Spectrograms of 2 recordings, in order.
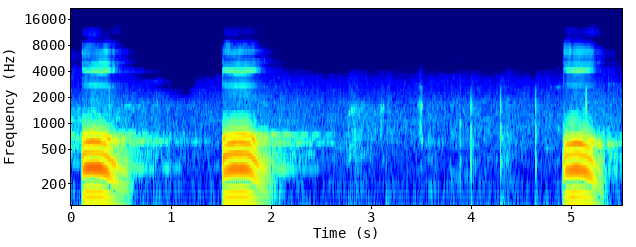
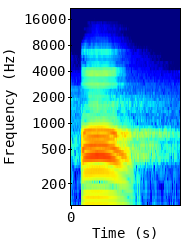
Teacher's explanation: Jadi kalau dhammah harus u, u, tidak boleh o, nggak boleh o, ya.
